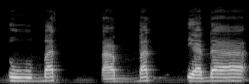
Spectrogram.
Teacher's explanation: hilangnya sifat hamas, hati-hati. Jadi bacanya benar-benar flat.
